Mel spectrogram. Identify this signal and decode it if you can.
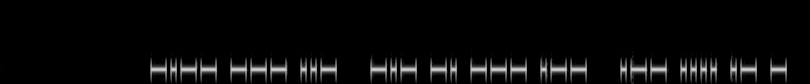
Morse code, heard as a keyed tone, about 24 wpm, 700 Hz. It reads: YOU KNOW WHAT
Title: Speed-Racing - Sets of 3 Words 20wpm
